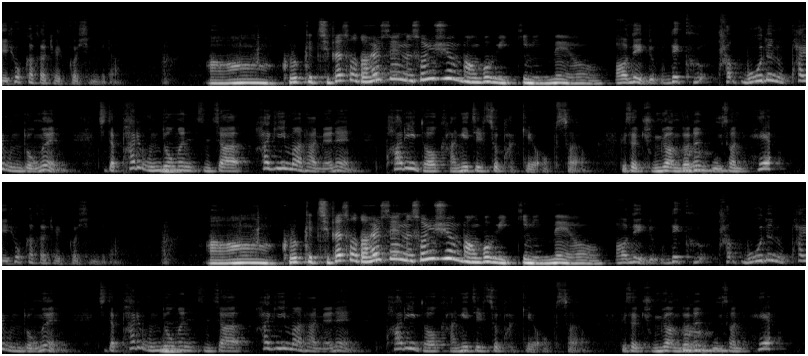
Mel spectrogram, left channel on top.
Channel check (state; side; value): normal; both; correlation 0.93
